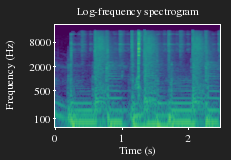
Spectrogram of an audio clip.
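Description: Background music with a steady bass line. About a second in, a single sharp crack of a TaylorMade SIM titanium fairway wood striking a golf ball.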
